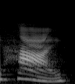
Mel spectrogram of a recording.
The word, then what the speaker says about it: high: time in English words G and H together are silent so IG here is going to say I so this word will be high fight might sigh sight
